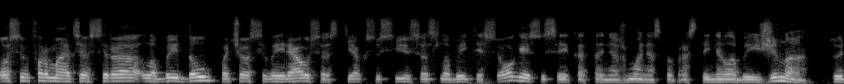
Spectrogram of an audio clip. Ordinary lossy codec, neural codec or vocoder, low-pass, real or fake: Opus, 16 kbps; none; 9.9 kHz; real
